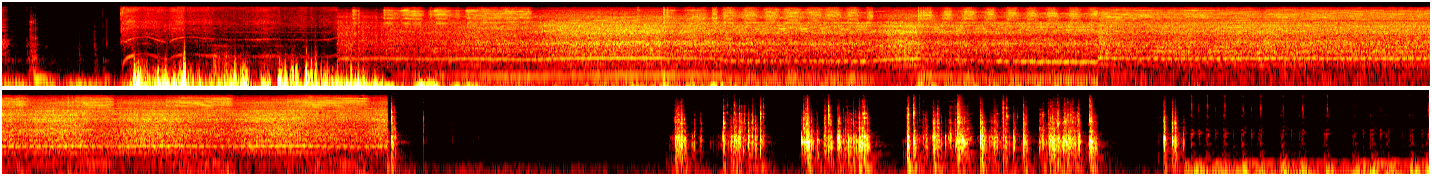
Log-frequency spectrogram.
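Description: Angle grinder with a flap disc grinding the rust off a steel hammer head, running steadily for about fifteen seconds. After it stops comes a run of short, separate scraping strokes.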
